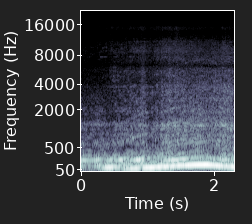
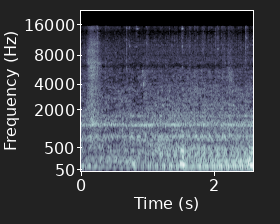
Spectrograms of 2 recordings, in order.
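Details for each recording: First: Chery QQ 311 gasoline engine, in a video about a misfire: rises and falls smoothly through a quick rev with a clean, even low drone and no stumble. Sounds healthy, normal revving. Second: Chery QQ 311 petrol engine: catches and settles into an uneven, stumbling idle with an unsteady beat, misfiring at idle.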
